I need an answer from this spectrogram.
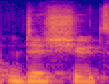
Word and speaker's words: Deschutes: if little squeezy is the brand or no dish shoots is the brand uh okay you you know how to pronounce it i did not i was going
